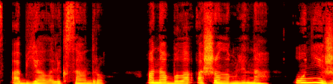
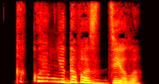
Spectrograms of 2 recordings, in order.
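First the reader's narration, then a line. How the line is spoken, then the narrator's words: Sharp, curt. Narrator (Russian): резко бросила Шарлотта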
